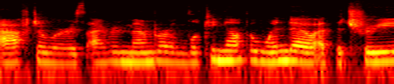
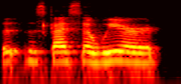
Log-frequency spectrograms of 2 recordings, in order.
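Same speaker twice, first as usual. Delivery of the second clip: ordinary talk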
